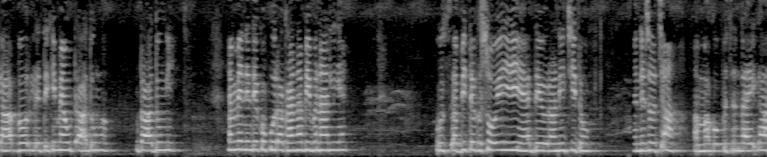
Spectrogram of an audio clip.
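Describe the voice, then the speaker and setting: A very high-voiced woman grumbles and nags as a worn-out elder daughter-in-law in a homemade family skit. Her pitch barely moves, so the complaining comes out flat and steady. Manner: complaining, aggrieved, nagging. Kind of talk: scripted family skit acting.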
